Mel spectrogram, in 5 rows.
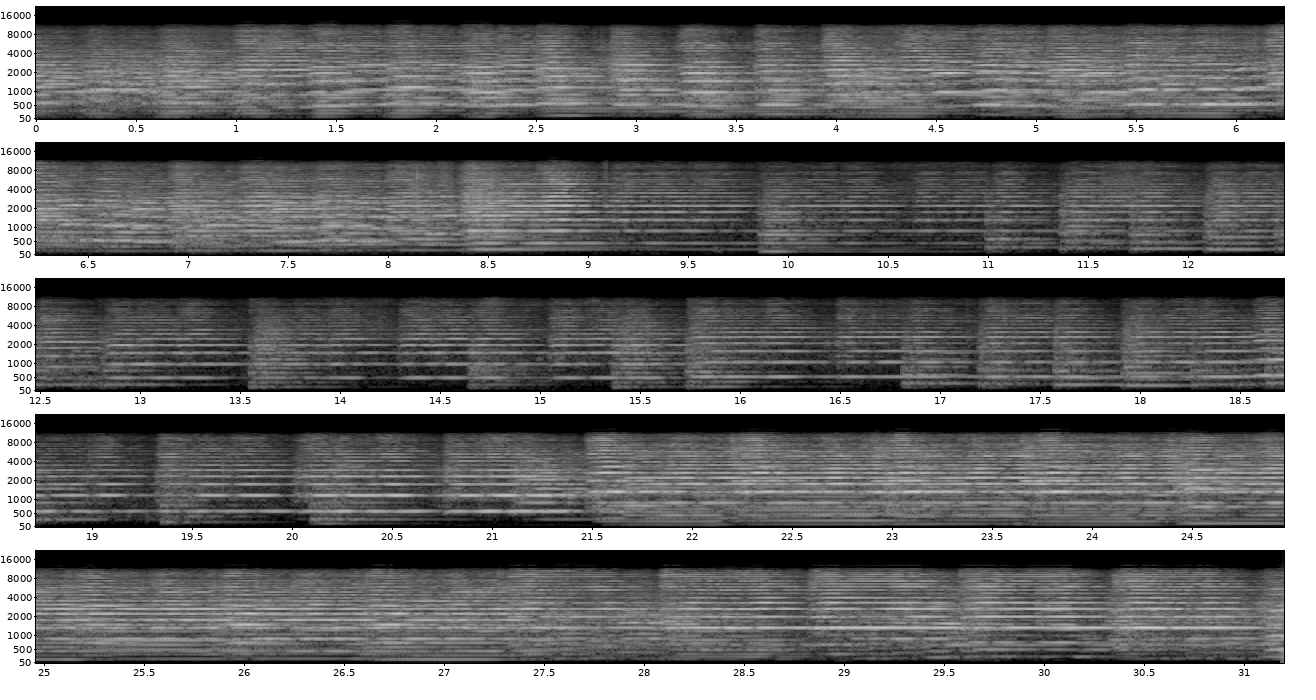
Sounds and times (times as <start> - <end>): Cello: 0.0 - 31.2
Violin, fiddle: 0.0 - 31.2.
